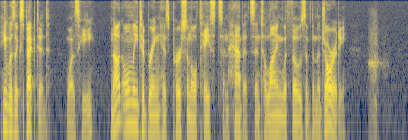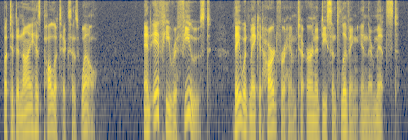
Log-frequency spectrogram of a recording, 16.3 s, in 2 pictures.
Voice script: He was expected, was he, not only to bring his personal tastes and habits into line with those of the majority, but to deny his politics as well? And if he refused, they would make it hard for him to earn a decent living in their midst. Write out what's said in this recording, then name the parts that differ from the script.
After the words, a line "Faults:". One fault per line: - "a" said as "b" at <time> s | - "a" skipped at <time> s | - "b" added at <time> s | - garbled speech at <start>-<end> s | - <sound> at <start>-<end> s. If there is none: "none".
He was expected, was he, not only to bring his personal tastes and habits into line with those of the majority, but to deny his politics as well? And if he refused, they would make it hard for him to earn a decent living in their midst.
Faults:
- whoosh at 7.4-7.8 s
